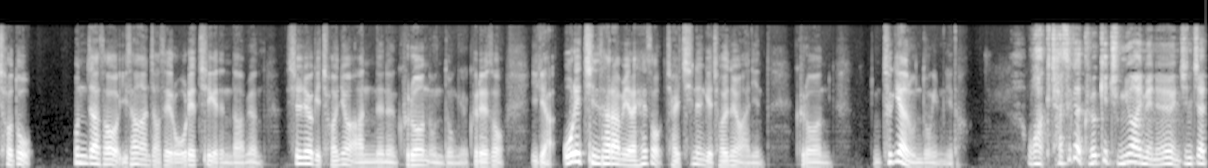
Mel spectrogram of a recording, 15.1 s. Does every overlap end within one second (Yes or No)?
Yes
